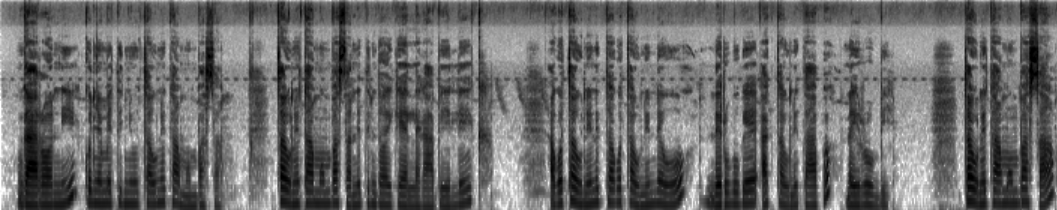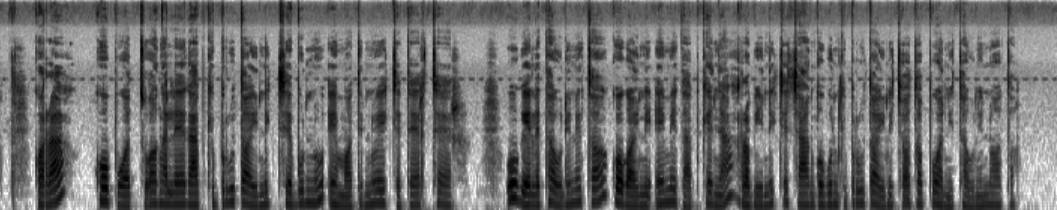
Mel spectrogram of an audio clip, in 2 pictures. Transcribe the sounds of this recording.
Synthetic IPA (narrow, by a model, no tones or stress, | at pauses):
ŋɡaɾɔnikoɲometiɲutawnitamɔmbasa | tawnitamɔmbasanetindɔikɛlɛkabelek | a̰kotaunenitakotawnineoneɾubukɛʔa̰k̚tawnitap | naiɾobi | tawnitamɔmbasakɔɾa | kopwɔtwɔ̰ŋalɛkapkipuɾutɔinɪk̚t͡ʃebunuʔemɔtinwek̚t͡ʃɛtɛrtʰɛr | ukeletawninitʰɔkokɔjniʔemetapkɛɲaɾɔbinɪk̚t͡ʃet͡ʃaŋɡobunkipuɾutɔinɪt͡ʃɔ̰tɔpwɔnitʰawninɔtɔ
